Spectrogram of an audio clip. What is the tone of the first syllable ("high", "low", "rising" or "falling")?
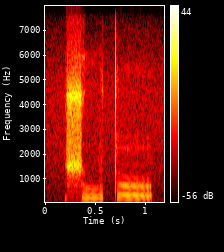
low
